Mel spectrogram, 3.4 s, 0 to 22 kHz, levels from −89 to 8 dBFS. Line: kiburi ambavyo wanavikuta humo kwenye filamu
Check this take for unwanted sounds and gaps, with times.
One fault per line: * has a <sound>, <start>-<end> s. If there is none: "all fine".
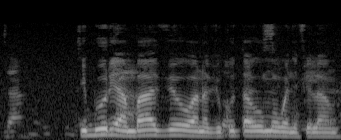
all fine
